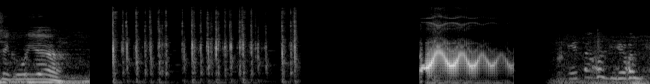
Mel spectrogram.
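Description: Edited-in cartoon sound effects. First comes a fast run of sharp clicks for about two seconds, then, after a dead-silent gap, a loud wobbling boing. A voice trails off in the first second and another begins just before the end.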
